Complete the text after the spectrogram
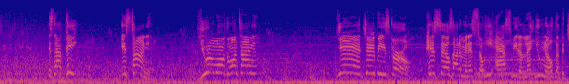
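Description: A young woman talks on a phone with animation.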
